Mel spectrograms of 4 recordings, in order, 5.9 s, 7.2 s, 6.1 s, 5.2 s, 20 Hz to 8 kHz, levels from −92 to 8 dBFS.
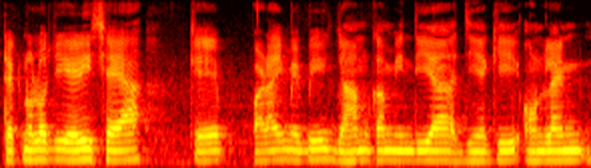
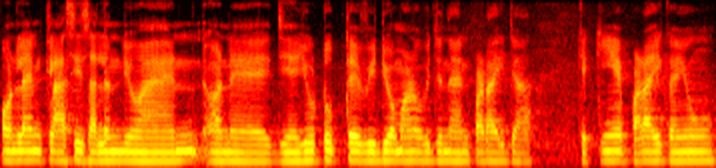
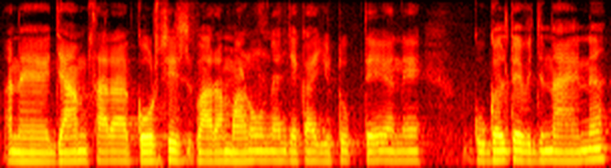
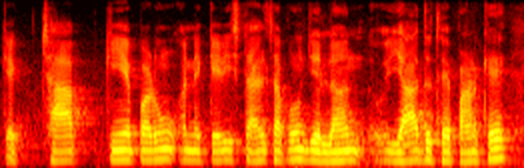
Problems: constant background noise, echo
